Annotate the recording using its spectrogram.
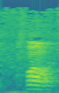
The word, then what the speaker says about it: Plone: Plone is a content management system. Plone. Sorry, my pronunciation. – I heard clone, but you mean Plone. Oh, Plone. – That's right.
